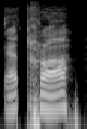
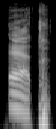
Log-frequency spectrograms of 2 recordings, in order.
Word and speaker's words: être: All right, and again, we don't pronounce that final E. We don't say être. We say être.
